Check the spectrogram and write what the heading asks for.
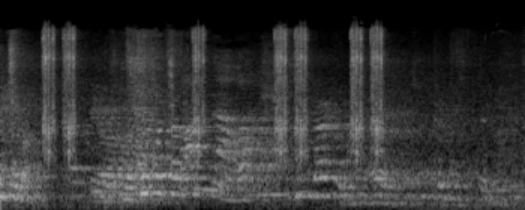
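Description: Onlookers chattering, cut by about four sharp clicks, most of them in quick pairs, typical of camera shutters.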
